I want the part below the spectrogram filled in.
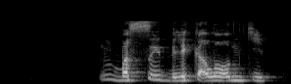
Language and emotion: Russian, sad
